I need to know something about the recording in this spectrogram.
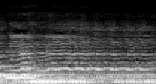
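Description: Live worship song: a man singing into a microphone, holding a long wavering note over sustained band accompaniment.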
